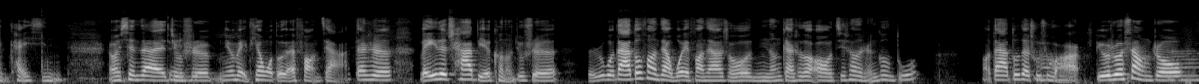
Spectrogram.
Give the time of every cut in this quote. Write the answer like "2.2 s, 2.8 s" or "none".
5.9 s, 10.9 s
